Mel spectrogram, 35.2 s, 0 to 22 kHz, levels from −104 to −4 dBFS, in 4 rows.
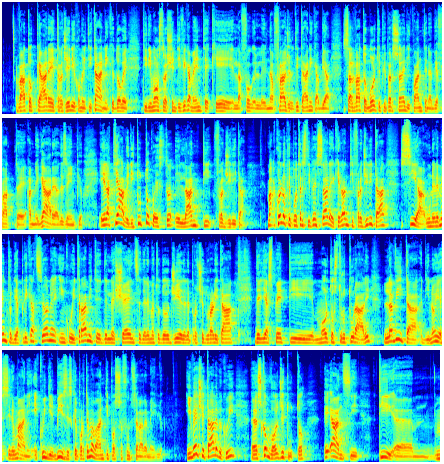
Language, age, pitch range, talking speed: Italian, 40-59, 125-185 Hz, 155 wpm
